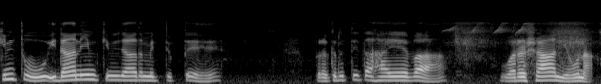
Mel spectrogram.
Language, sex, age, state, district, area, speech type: Sanskrit, male, 18-30, Karnataka, Uttara Kannada, rural, spontaneous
